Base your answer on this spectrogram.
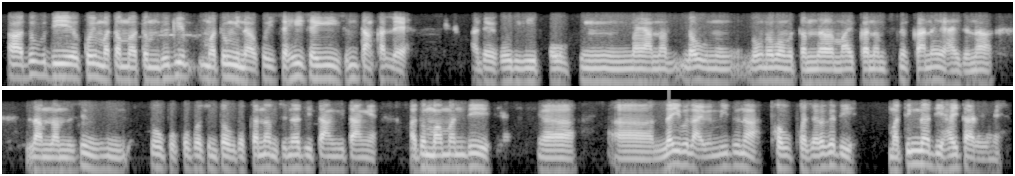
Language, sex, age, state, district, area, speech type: Manipuri, male, 45-60, Manipur, Kangpokpi, urban, conversation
